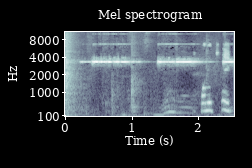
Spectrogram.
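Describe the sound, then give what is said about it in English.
A household smoke alarm beeps in long, shrill, sustained tones broken by short gaps, while people talk over and between the beeps. “What's that beeping? He's not responding. So let's go to Tyann. I don't know. I don't know. It's our smoke alarm.”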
